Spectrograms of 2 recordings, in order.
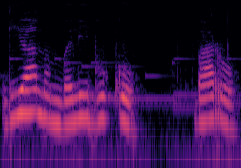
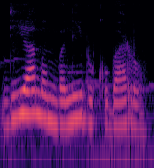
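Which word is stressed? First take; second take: buku; baru. First: The stress falls on the word buku. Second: The stress falls on the word baru. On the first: A book was bought, not stationery or something else. "Maksudnya yang dibeli adalah buku" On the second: The book is new, not old. "Penekanan pada kata baru"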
